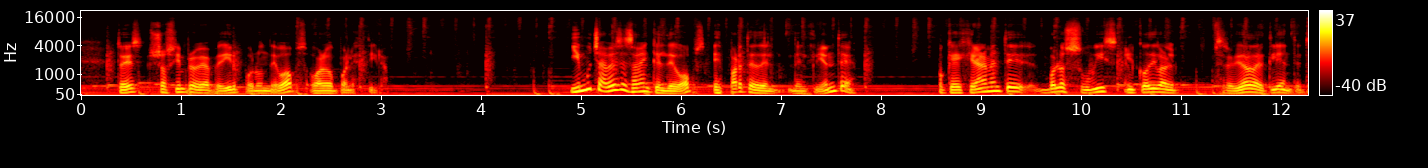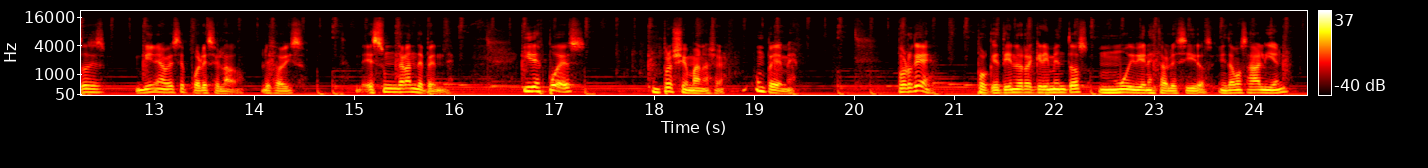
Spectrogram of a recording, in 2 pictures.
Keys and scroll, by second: 1.3 shift+u, 1.3 space, 1.8 /, 4.0-6.6 typing, 7.3 ctrl+s, 8.8 o, 9.2 :, 9.4 space, 15.2-18.4 typing, 19.2 ctrl+s, 19.5 j, 20.3 j, 21.2 ctrl+s, 23.2 ctrl+s, 23.6-24.5 typing.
